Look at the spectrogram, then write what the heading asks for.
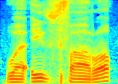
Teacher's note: Qalqalah itu artinya ada suara pantulan. Jadi bacaannya huruf qof yang sukun ini harus dipantulkan. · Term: qalqalah sughro, qalqalah sughra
